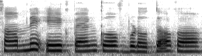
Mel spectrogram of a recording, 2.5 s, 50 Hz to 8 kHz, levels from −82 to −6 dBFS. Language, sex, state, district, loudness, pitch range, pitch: Hindi, female, Punjab, Fazilka, -12 LUFS, 230-255 Hz, 245 Hz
